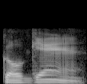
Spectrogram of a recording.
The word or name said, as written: Gauguin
